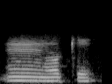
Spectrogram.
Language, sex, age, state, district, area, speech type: Tamil, female, 30-45, Tamil Nadu, Chengalpattu, urban, conversation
